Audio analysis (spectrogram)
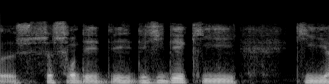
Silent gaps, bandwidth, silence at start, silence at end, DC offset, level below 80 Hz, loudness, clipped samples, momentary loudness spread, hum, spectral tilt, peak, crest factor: none; 8 kHz; 0 s; 0 s; under 0.1%; -34 dBFS; -25 LUFS; under 0.1%; 11 LU; none; -6 dB/octave; -8 dBFS; 16 dB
